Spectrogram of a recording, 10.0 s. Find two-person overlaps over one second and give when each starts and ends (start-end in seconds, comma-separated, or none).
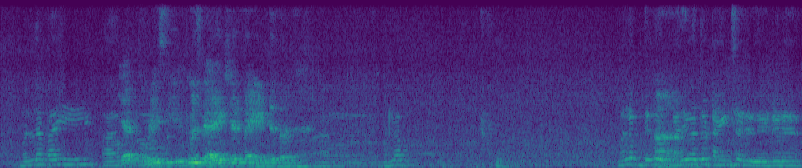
1.5-3.1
